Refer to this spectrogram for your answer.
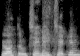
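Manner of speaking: very high-pitched put-on Chinese accent. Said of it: "Do a Chinese accent".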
